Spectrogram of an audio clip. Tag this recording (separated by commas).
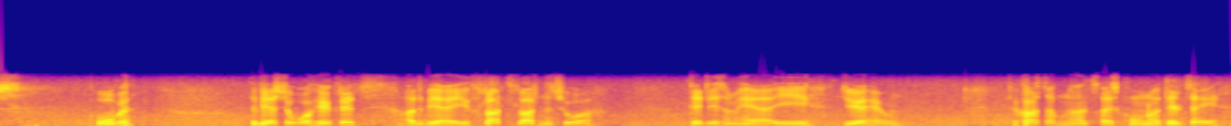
outside, rural or natural, Male speech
